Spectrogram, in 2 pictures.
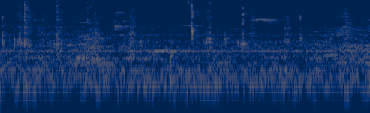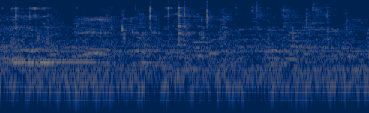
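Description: Faint chewing of crisp ambarella (kedondong) fruit, with scattered small clicks of a metal spoon against a glass bowl.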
